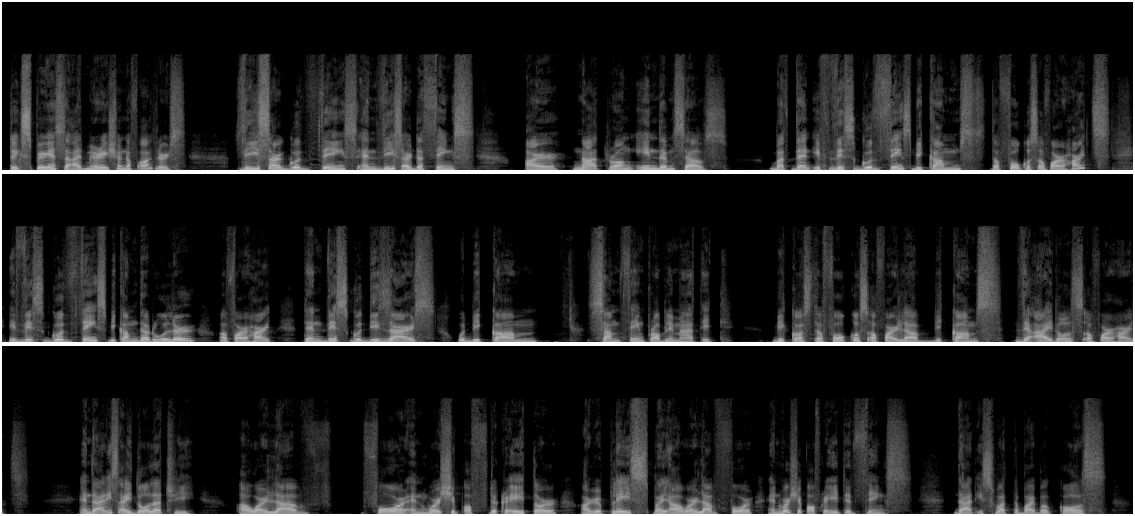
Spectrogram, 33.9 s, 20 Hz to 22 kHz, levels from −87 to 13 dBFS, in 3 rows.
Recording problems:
uneven, jittery; strongly; from 2.5 to 31 s

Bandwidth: 15 kHz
